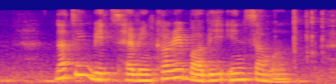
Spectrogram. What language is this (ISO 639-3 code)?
eng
